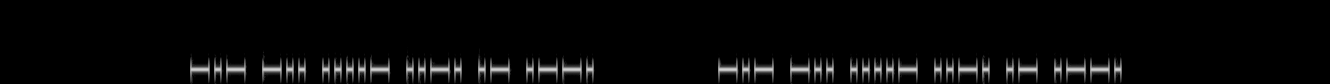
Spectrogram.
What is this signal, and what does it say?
Morse code, heard as a keyed tone, about 21 wpm, 700 Hz. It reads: KD4FAP KD4FAP
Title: USA Call Signs - 6 Characters - Repeated 2x - 20wpm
